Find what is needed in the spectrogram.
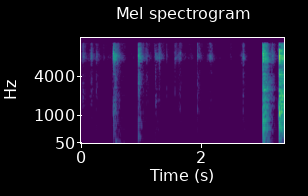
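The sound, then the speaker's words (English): Tarot cards being shuffled for a reading on the energy for Virgo in January 2021: a few quick papery slaps and flutters separated by quiet pauses, ending in two louder, fuller bursts of riffling. No one speaks. “And I'm going to do a shuffle again and do that.”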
